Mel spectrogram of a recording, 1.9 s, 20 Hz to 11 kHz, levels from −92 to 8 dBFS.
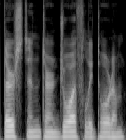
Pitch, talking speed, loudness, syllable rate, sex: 110 Hz, 160 wpm, -17 LUFS, 5.6 syllables/s, male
